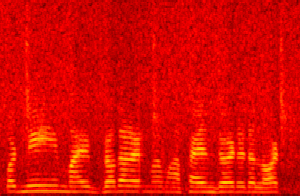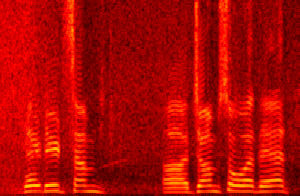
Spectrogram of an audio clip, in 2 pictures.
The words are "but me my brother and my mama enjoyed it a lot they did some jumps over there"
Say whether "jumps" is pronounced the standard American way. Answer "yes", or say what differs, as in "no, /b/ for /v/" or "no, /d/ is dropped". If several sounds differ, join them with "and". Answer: yes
